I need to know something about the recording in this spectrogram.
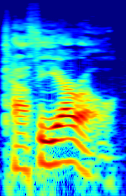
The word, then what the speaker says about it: Cafiero: your last name again you can remember how to properly pronounce My Name by making a combination of caffeine and Aerosmith caffiero those are two of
